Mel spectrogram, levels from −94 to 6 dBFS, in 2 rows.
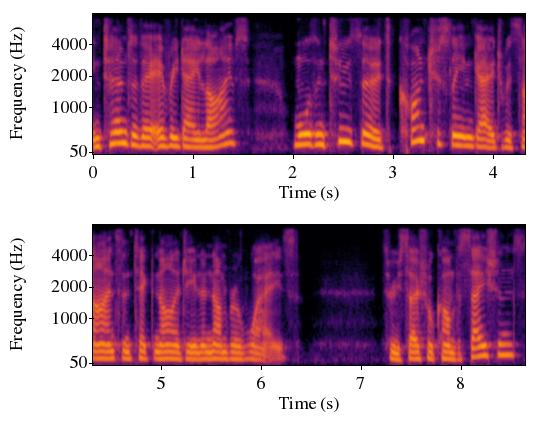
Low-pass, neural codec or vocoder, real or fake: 7.2 kHz; codec, 16 kHz, 8 kbps, FunCodec, trained on Chinese and English, 25 frames a second; fake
